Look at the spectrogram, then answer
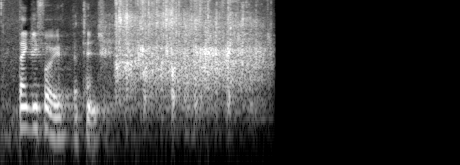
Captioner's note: audience applauds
